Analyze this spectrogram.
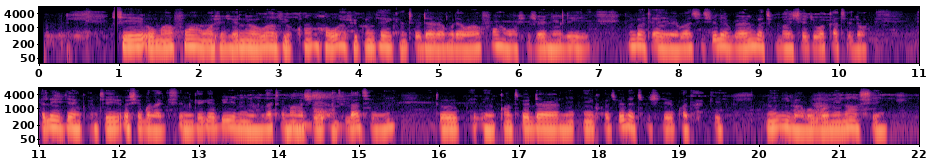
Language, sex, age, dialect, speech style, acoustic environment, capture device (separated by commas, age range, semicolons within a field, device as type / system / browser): Yoruba, male, 18-24, Nigeria - Nigerian Standard, excited, nature, mobile / Linux / Chrome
